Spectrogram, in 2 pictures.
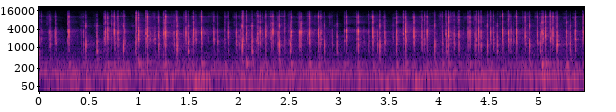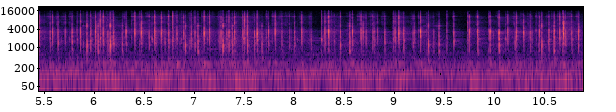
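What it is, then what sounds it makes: Mechanical keyboard being typed on. A red ergonomic Alice-layout TGR Alice mechanical keyboard, roughly a $6000 board with vintage black switches, has an aluminum case and plate and pink and white plastic keycaps. It sits on a desk mat and is typed on continuously and rapidly with the fingertips of both hands. The result is a steady stream of short, dry, bright clacks with almost no low end and no ring after each press.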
